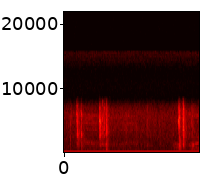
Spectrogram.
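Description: A few separate keystrokes on a computer keyboard, spaced out as a command is typed into a terminal, over a steady low hum.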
